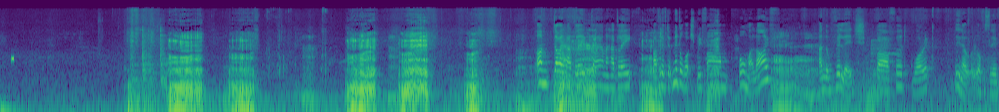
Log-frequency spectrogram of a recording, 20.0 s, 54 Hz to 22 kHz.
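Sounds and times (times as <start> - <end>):
pig grunting on a farm: 3.3 - 5.3, 6.0 - 13.4, 14.1 - 16.6
speech: 10.8 - 15.8, 16.4 - 19.9.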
